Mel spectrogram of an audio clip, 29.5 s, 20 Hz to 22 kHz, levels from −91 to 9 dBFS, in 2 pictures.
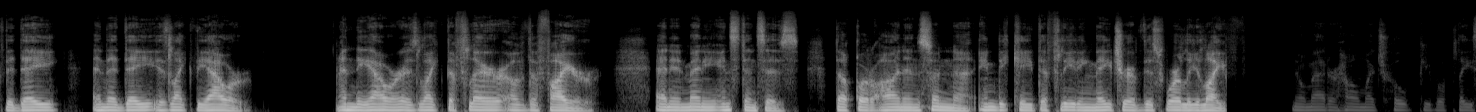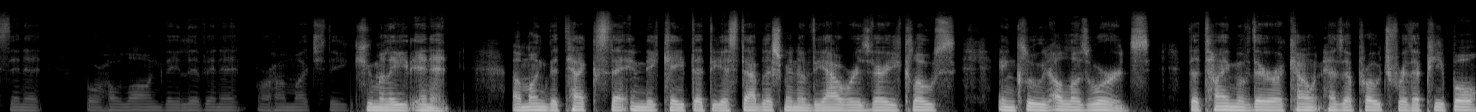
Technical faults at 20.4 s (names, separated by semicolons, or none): none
